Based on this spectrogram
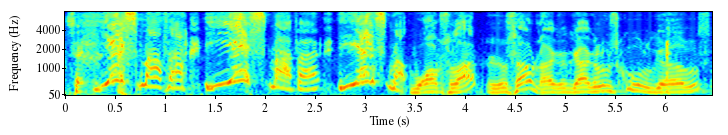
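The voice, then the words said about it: Imitates another person's voice. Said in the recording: “your vicious impression”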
